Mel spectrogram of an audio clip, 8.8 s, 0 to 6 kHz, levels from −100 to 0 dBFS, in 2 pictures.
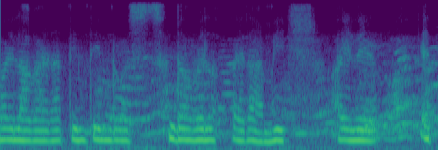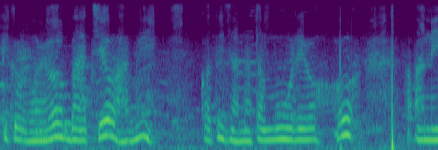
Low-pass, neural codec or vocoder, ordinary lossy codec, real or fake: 5.4 kHz; none; none; real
